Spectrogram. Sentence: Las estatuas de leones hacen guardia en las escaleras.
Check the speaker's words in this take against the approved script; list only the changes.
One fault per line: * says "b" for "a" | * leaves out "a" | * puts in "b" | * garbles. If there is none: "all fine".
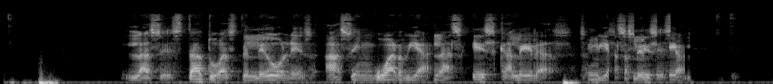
* leaves out "en"
* garbles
